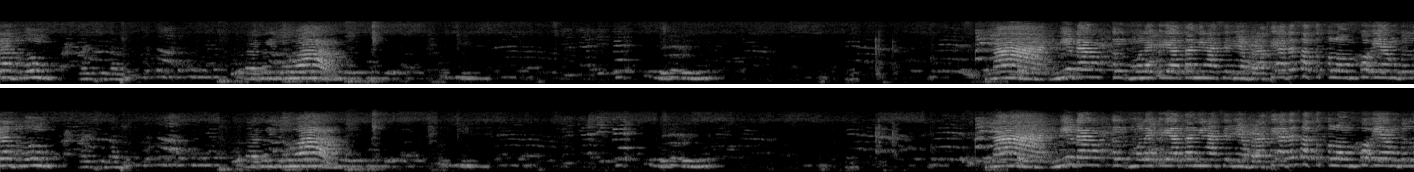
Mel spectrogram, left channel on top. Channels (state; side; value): normal; both; correlation 0.41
